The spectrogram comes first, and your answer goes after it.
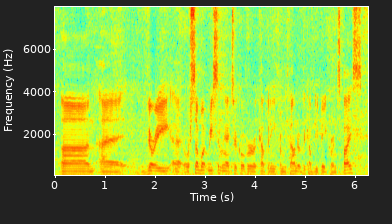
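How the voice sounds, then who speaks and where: The recording carries audible room echo and noticeable background noise. A man talks at a moderate pace. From New York. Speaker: restaurateur. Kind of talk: interview. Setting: busy restaurant. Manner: many fillers and repetitions.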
